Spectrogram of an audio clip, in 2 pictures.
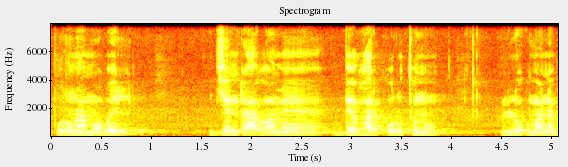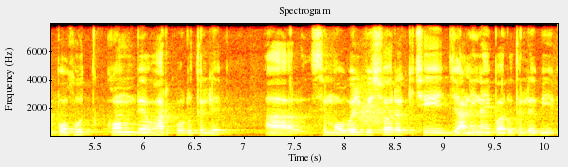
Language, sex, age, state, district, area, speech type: Odia, male, 18-30, Odisha, Boudh, rural, spontaneous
